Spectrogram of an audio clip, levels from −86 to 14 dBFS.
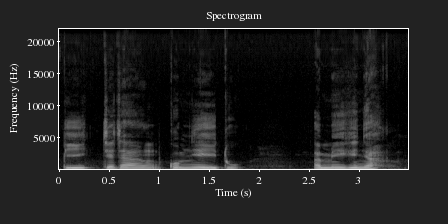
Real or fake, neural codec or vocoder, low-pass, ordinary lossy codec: fake; vocoder, 44.1 kHz, 128 mel bands every 256 samples, BigVGAN v2; none; none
